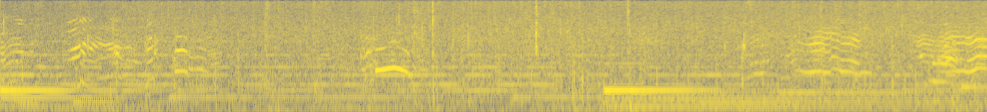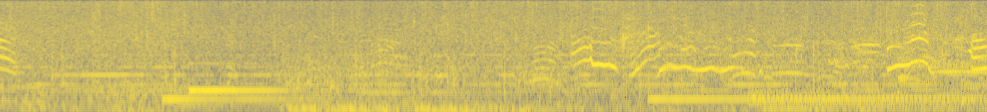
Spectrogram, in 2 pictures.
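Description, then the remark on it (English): Steady rain falls in the background, a constant hiss beneath loud, repeated honking calls from geese and sustained droning tones, with no voices. “They don't mind just standing there in the rain.”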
